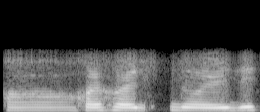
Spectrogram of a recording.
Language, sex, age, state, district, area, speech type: Manipuri, female, 18-30, Manipur, Kangpokpi, rural, conversation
